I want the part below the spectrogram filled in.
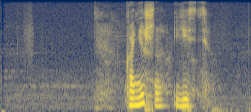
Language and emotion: Russian, neutral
